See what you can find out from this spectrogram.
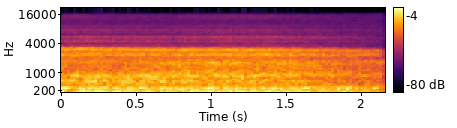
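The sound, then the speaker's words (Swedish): A long, steady ujjayi exhale through a constricted throat, a soft, even rushing hiss with a low, ocean-like rumble lasting about two seconds, alone without talk. “Ujjayi andetag med det där lätta motståndet i halsen.”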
